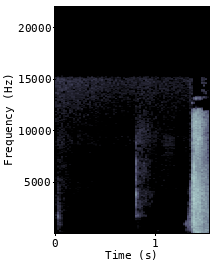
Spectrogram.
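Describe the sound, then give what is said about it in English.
Near silence, then a door closes with one sudden, loud thud at the very end, preceded by a faint click, after a visitor dropped off milk. “Someone's at the door.”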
